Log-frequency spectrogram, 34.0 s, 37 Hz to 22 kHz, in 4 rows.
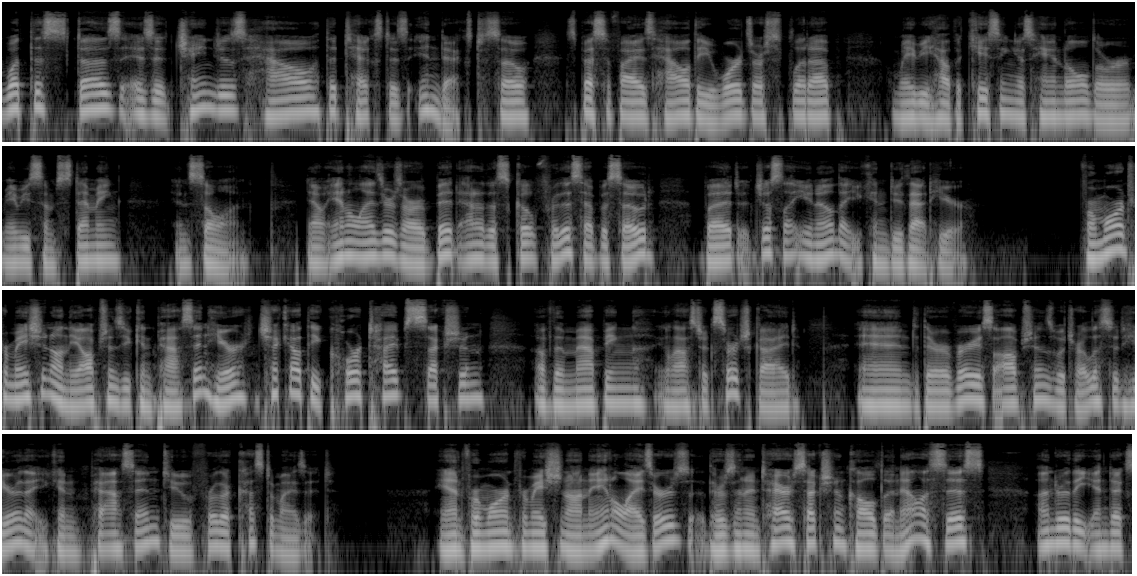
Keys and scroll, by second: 0.1 alt+Left, 0.2 alt+Left, 11.7 shift+super+Right, 15.3 super+s.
